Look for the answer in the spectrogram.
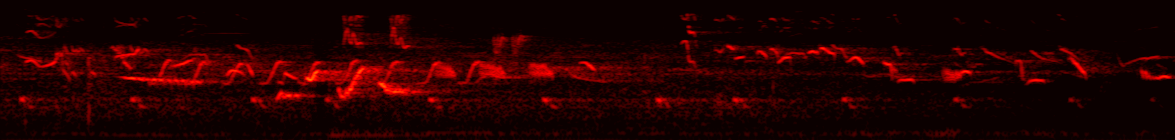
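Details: Brown prinia chicks begging while waiting for a parent to return with food; dense overlapping chirps and twittering notes, rising and falling, repeated rapidly throughout, with a few lower notes mixed in.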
